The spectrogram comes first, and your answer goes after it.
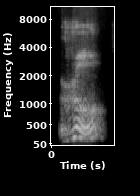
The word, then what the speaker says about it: rho: specific resistance resistivity so this is how to pronounce it rho this is what part constant of proportionality and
